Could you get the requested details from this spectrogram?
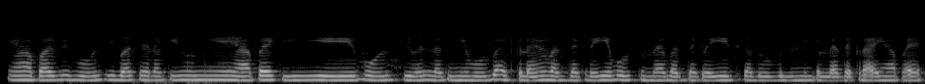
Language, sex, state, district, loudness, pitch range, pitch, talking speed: Hindi, female, Chhattisgarh, Korba, -29 LUFS, 190-200 Hz, 195 Hz, 285 wpm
